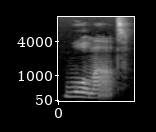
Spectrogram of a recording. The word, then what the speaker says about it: Walmart: In British English this is Walmart.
